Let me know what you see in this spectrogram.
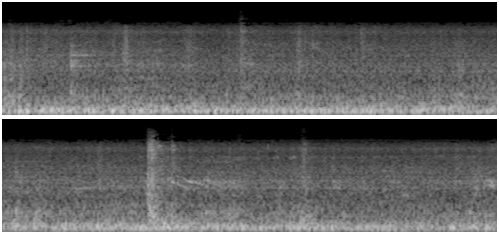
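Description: Train running along the track, heard from on board: a steady rumble of wheels on rails with a few sharp clicks, the loudest about six and a half seconds in.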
